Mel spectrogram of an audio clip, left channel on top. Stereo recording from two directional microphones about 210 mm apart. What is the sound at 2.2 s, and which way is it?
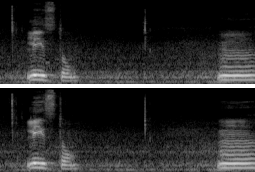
Speech, 25° right (ahead or behind).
